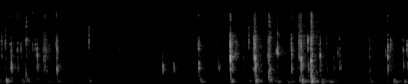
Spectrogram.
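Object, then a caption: Plastic keyboard with round keycaps. Fingertips type steadily on a black plastic keyboard with hollow, round, pastel retro keycaps. Quick, bright clacky taps come in uneven bursts with short pauses, each dying away almost instantly.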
